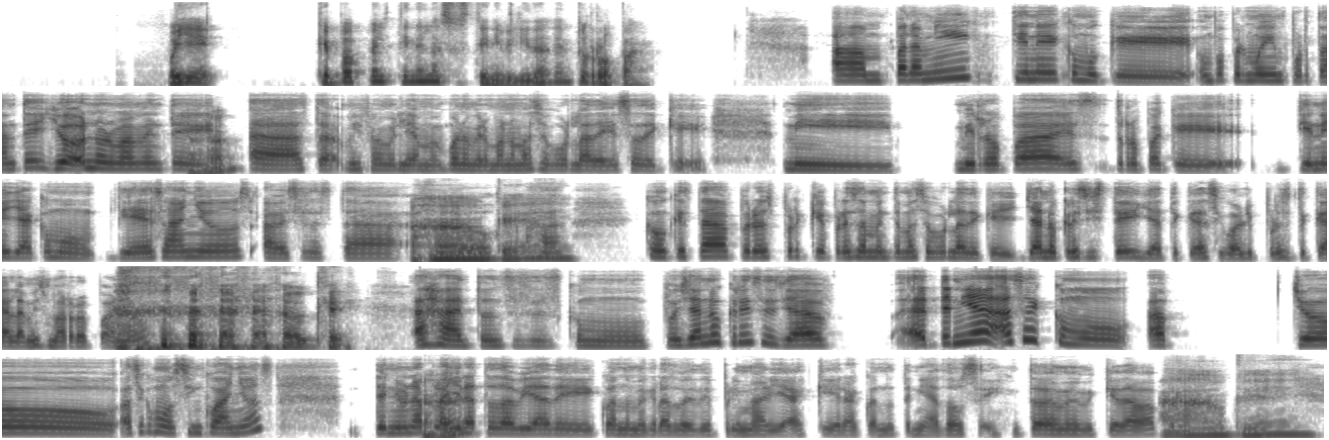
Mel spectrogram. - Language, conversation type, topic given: Spanish, podcast, ¿Qué papel cumple la sostenibilidad en la forma en que eliges tu ropa?
- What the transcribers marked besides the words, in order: laugh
